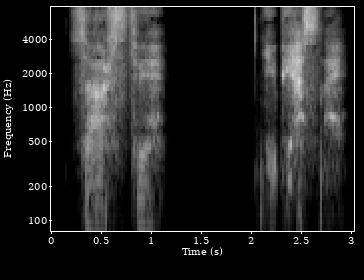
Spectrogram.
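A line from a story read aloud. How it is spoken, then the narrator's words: Strained. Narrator (Russian): выдавил он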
